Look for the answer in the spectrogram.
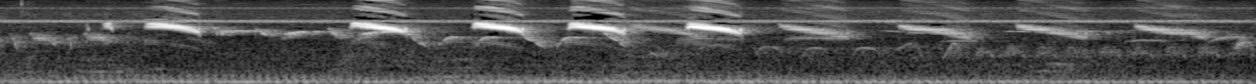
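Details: Female Chinese hwamei calling in xùy style: a series of loud, sharp, descending whistles in quick succession, then several quieter echoing slurs trailing off, with a steady faint hum behind.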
